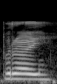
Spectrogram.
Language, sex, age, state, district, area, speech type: Bodo, female, 18-30, Assam, Chirang, rural, read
